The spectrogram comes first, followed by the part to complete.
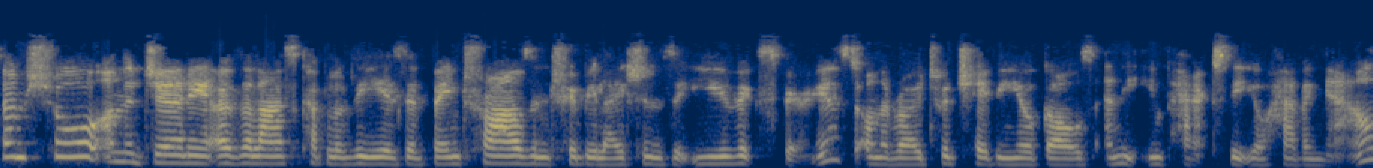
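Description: A woman with a plain, everyday voice talks at a fairly quick pace with hardly any pauses, a fairly low pitch and ordinary pitch variation. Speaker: podcast host. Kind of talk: interview.

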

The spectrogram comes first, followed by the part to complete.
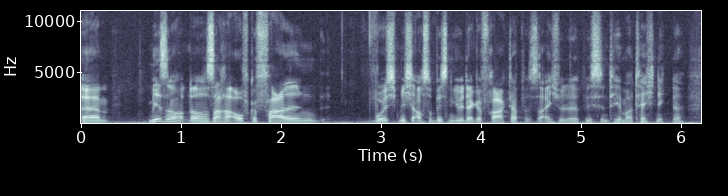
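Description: Talking at a very fast pace, a man with a fairly high pitch and vocal fry shows ordinary pitch variation. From Palatinate, Germany. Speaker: podcast co-host. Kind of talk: casual chat.

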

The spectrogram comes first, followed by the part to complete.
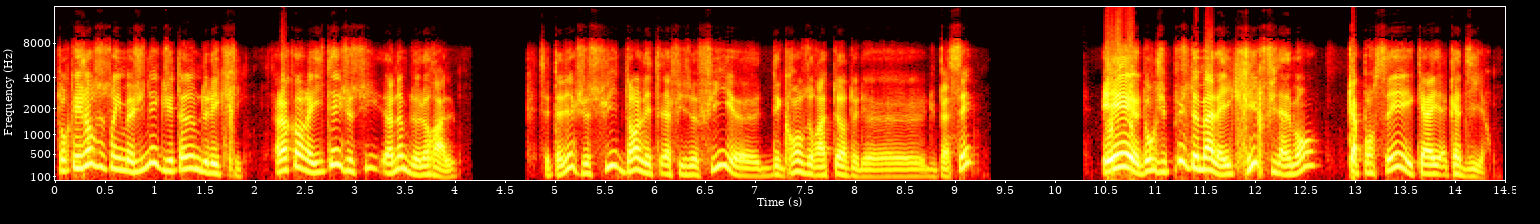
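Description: Speaking at a moderate pace with long, frequent pauses, a high-pitched man shows very wide pitch swings and big swings in loudness in a dry, close recording with no echo. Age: 40s. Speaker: political party leader. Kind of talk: interview.

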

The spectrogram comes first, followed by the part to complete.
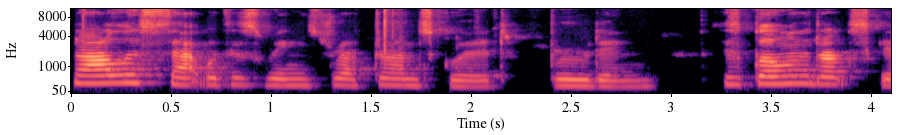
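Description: An unforced reading voice, with ordinary pitch variation, is heard against a quiet background.

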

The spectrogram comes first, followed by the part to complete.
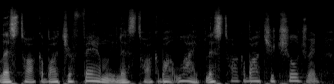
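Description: Somewhat breathy male speech at medium pitch with lively intonation, in a very clean, silent recording with a dry, close sound and no echo. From US, Virginia. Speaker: motivational speaker. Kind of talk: casual interview chat.

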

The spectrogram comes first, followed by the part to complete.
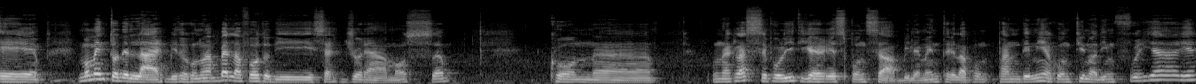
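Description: A man talks at a fairly slow pace in a medium pitch, with lively intonation. His speech has long, frequent pauses. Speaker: university student podcast co-host. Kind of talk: casual chat. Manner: animated.

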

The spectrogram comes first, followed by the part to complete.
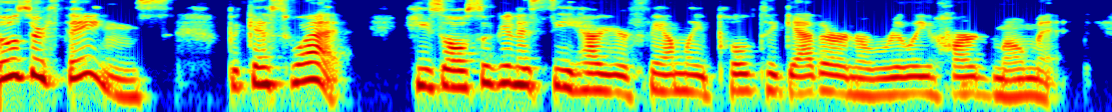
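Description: A woman talks at a fairly quick pace in a Californian accent. Her pitch swings very widely. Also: quiet background. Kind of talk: podcast interview.

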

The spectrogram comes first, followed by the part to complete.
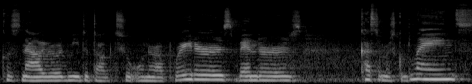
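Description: Over noticeable background noise, a woman with a Mexican accent talks fairly quickly at a medium pitch with fairly even intonation. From Mexico. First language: Spanish. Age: 30s. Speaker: makeup artist and cosmetics entrepreneur. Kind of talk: casual interview.

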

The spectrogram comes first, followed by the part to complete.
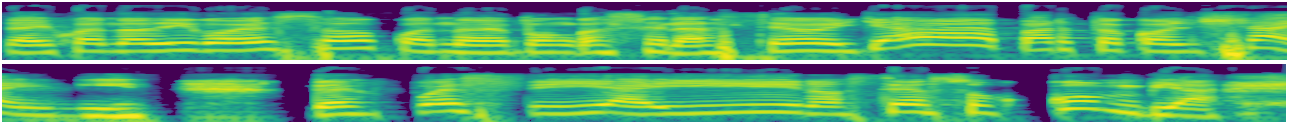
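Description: An unremarkable speaking voice from a woman, fairly high in pitch, with a moderate pace, ordinary pitch variation and very even loudness. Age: 20s. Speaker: podcast panelist. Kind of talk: casual chat.

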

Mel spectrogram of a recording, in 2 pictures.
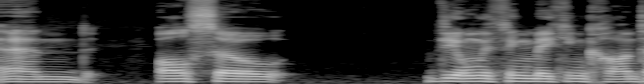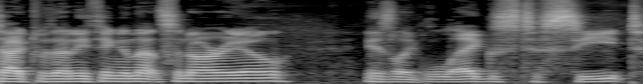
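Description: The man's voice sits at a medium pitch. It stays flat and monotone. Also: moderate pace. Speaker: podcast co-host. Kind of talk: casual chat.

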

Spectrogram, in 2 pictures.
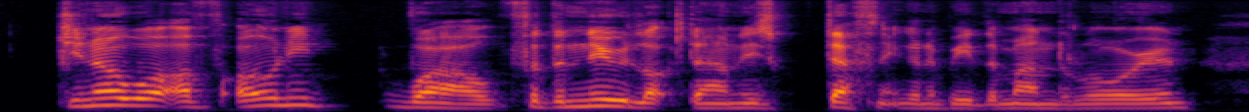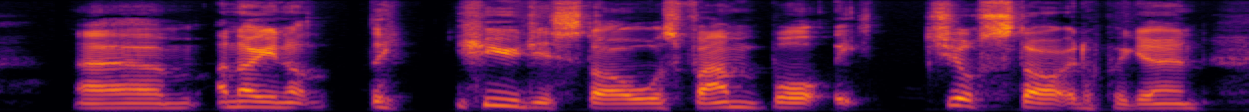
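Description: A man with an English accent at a fairly quick pace, ordinary pitch variation, and a dry, close sound with no echo. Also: fairly high pitch for a man. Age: 30s. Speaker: podcast co-host. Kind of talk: casual chat. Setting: remote recording, online.

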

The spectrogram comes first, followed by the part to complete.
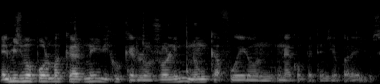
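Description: Over noticeable background noise, a man talks at a fairly quick pace, medium in pitch with ordinary pitch variation. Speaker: musician. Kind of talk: casual chat.

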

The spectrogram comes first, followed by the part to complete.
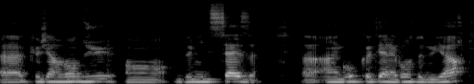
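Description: Somewhat breathy and at medium pitch, a man speaks at a very slow pace. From Paris suburbs, France. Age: 30s. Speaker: tech entrepreneur. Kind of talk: interview. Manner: hesitant, frequent repetitions and fillers.

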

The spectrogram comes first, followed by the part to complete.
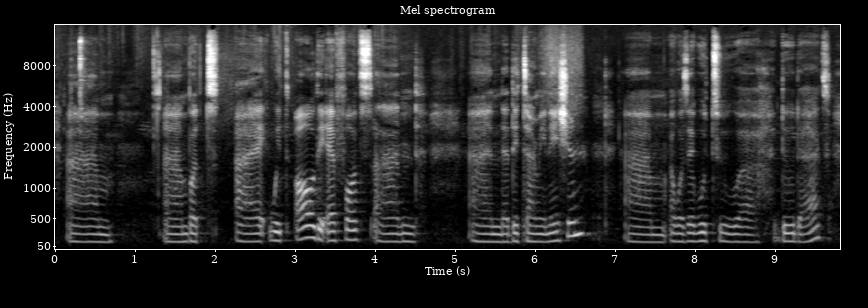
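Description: Noticeable background noise sits behind a woman with a very deep, low voice. She talks at a very slow pace with fairly even intonation. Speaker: chief medical officer, preventive medicine doctor. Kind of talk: casual interview.

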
